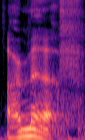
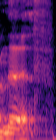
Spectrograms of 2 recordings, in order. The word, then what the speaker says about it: Armaf: fragrance in the sky our meth that's how you say it properly or myth more specifically we're going to be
